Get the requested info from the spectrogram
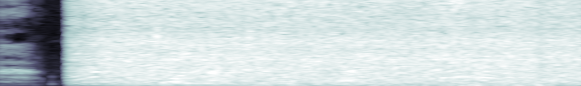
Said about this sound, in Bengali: মনে হচ্ছিল পুরো গোল্ডেন কালারের একটা ঝর্ণা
